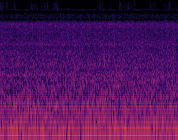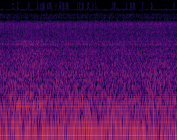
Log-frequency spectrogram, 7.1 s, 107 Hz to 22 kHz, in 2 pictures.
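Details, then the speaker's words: 1961 Valiant six-cylinder, off the road over 30 years, running after points were sanded and spark sorted; deep, steady rumble through a loud glass-pack exhaust, even low burble, no misses or knocks; normal idle. "they said it had a glass pack on it I can tell wow that's running pretty that sounds a lot better yeah"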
